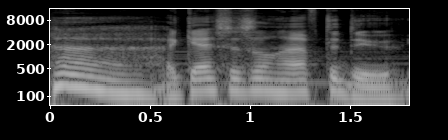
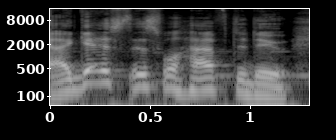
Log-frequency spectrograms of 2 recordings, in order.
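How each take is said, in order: First: It is said with an audible sigh. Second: It is said plainly, without a sigh.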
